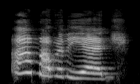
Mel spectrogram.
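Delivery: very high, slow squeaky retort; mock the birthday girl shrilly; high squeaky mock woman. Birthday girl's reply.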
